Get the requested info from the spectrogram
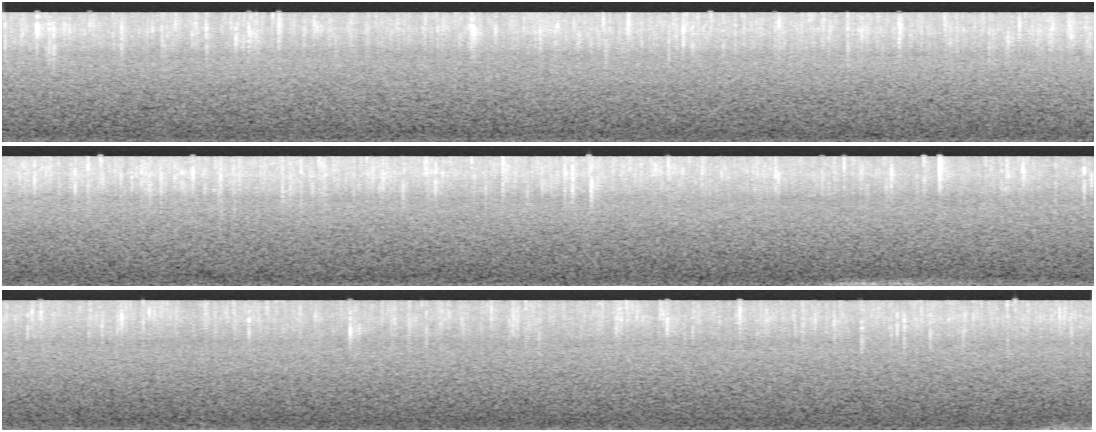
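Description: Rain sound effect: a steady hiss of heavy rain with many pattering drops. A brief low rumble comes about two-thirds of the way through and again at the very end.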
